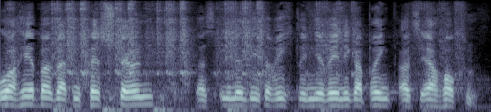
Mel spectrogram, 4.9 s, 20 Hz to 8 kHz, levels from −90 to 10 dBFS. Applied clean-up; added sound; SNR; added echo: none; Engine; 15 dB; none.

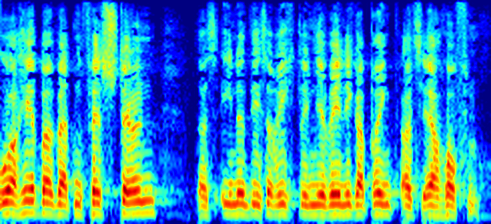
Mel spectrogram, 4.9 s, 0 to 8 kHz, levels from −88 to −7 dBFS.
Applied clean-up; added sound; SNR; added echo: none; none; none; none.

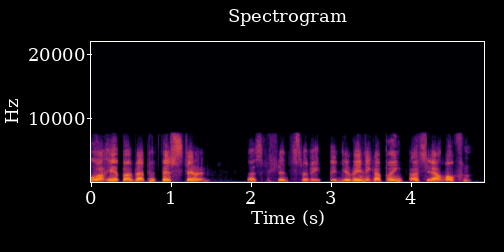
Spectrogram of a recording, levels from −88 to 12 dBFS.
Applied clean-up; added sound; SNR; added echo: neural diffusion model UNIVERSE++.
